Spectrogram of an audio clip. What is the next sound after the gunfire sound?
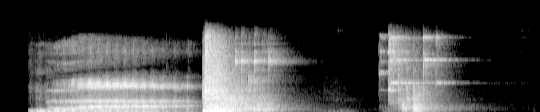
shatter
